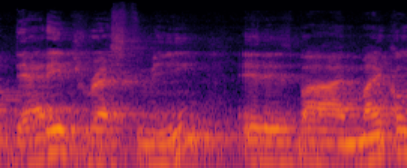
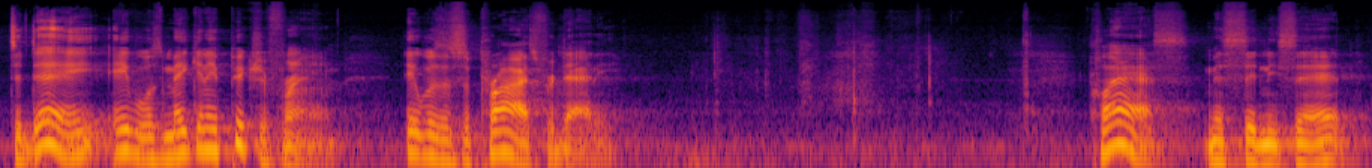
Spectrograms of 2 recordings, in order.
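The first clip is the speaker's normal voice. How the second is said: reading a picture book aloud, louder and livelier; story narration; 9 dB louder than usual. Acted. Dad reading a picture book to his daughters, lively storytelling. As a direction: tell it like bedtime storytime.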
